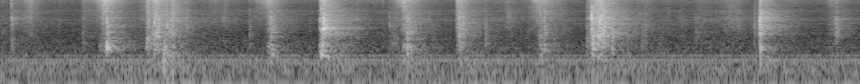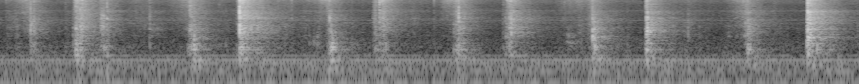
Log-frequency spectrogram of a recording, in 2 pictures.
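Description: Tarot cards being shuffled and drawn from a deck: many crisp snaps and flicks in an irregular rhythm, moderately quiet, with no voices.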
